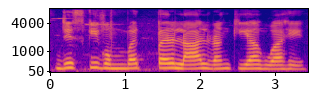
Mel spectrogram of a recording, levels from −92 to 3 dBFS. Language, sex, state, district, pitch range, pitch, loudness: Hindi, female, Madhya Pradesh, Bhopal, 185-210 Hz, 195 Hz, -14 LUFS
